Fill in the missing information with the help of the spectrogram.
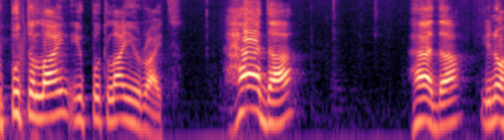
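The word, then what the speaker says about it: هذا: Hada, you know how to write hada?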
